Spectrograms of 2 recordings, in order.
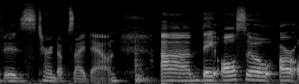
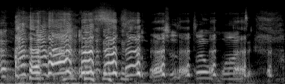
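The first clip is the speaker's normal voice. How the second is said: high, loud and slow, laughing; 9 dB louder, much slower than usual. Real, not acted. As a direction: laugh out the confession. Laughing admission.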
